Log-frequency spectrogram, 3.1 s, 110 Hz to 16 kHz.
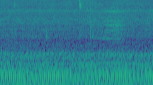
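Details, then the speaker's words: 2000 Dodge Durango 5.9 V8 idling, not fully warmed up, with a heavy rapid low puffing pulse over the rumble from an exhaust leak; check-engine light for the auxiliary fan after a relay replacement. "Now you can hear my exhaust leak."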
